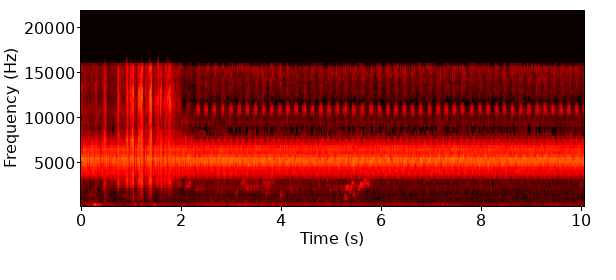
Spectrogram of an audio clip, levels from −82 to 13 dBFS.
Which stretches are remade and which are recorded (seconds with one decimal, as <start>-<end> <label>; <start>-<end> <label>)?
0.0-2.0 remade; 2.0-10.1 recorded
